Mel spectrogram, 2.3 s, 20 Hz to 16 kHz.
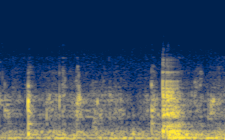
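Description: Hobie 16 catamaran under sail in light wind: water sounds from the moving hulls, with scattered small clicks, knocks and creaks from the boat and its rigging, and a louder rush of water noise near the end.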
